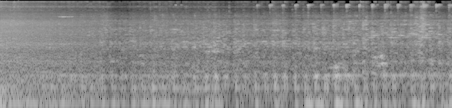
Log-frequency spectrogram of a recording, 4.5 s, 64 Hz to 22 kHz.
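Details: Bajaj Pulsar 150 BS6 single-cylinder after timing chain replacement for a bad engine noise: quiet idle at a slightly uneven pace, no clear rattle.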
